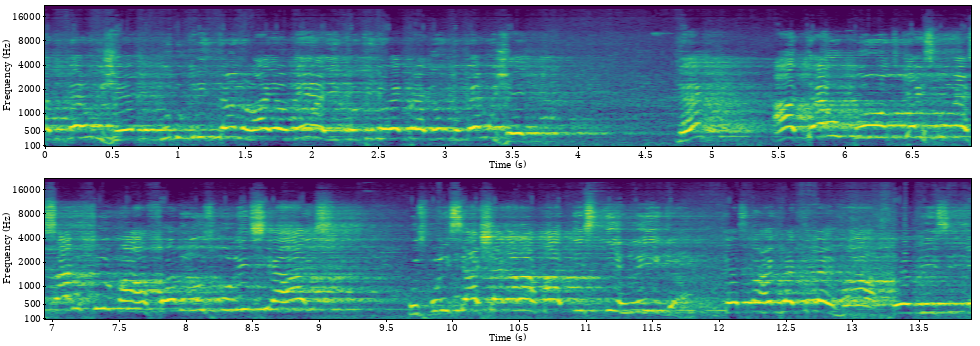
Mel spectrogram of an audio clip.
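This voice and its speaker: A man preaching a fiery street sermon, shouting and insisting, often tagging lines with a questioning "né?". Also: extremely high pitch, slight background noise. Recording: echoey, distant, reverberant outdoor sound.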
